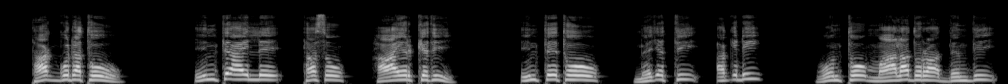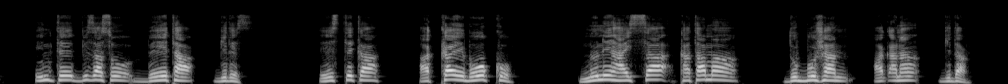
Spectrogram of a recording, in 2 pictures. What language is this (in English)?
Gamo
